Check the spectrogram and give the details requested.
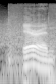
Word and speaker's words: Aaron: And so, welcome to the show, Daurine Wehbe and Aaron, right? I said it right? Did I say it right? Yeah, okay. Aaron is how I should say it.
